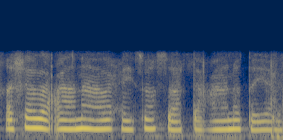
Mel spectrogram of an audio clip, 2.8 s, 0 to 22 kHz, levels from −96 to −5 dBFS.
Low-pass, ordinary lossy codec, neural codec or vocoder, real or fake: 5.4 kHz; Opus, 16 kbps; none; real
